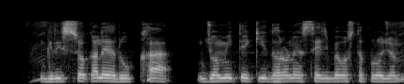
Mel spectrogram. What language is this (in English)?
Bangla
